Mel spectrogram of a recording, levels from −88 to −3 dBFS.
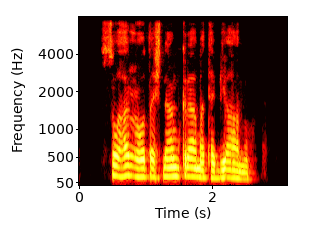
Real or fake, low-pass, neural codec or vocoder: fake; 7.2 kHz; codec, 16 kHz in and 24 kHz out, 2.2 kbps, FireRedTTS-2 codec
